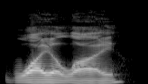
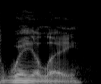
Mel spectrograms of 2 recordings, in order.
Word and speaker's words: Wailea: I still think it's Waylay. – No, it's not. – That's how it's spelled. – Waylay.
